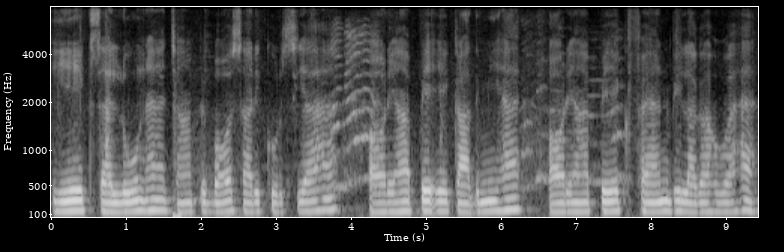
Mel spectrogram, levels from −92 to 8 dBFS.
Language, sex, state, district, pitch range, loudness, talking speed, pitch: Hindi, male, Bihar, West Champaran, 130-145 Hz, -16 LUFS, 160 wpm, 135 Hz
